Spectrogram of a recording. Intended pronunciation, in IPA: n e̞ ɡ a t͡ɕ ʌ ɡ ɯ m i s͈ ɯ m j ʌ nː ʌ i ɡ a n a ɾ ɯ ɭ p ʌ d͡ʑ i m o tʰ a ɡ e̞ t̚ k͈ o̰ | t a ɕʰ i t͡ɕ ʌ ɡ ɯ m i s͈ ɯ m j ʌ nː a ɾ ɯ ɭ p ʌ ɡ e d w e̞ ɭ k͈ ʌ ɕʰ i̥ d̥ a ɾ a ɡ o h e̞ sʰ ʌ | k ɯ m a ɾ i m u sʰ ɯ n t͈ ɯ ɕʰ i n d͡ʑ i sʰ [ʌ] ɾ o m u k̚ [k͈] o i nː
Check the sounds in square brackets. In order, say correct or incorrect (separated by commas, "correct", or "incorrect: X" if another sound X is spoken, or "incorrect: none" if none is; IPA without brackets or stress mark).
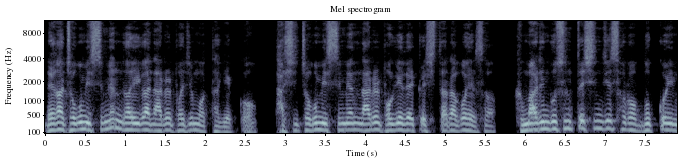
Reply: correct, correct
